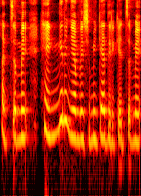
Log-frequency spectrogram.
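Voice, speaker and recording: A woman voicing a grieving young woman who speaks softly and tearfully. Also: sits high, steady tone, normal speed. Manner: tearful, soft.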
